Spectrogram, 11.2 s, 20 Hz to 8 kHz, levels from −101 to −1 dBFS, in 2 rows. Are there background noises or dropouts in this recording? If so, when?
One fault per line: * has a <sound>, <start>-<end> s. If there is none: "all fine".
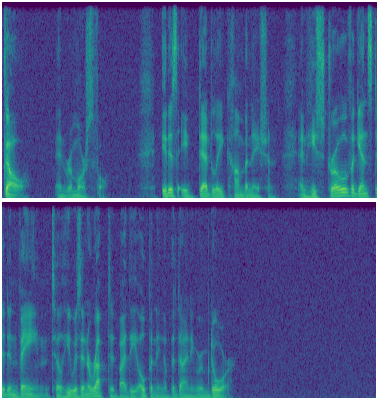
all fine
